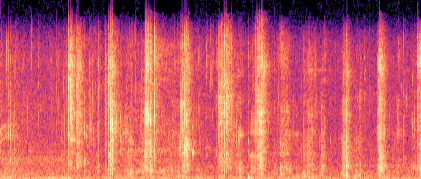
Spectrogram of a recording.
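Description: Person chewing crisp roast pig (lechon) close to the microphone, a sharp crunch about twice a second from about a second in.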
